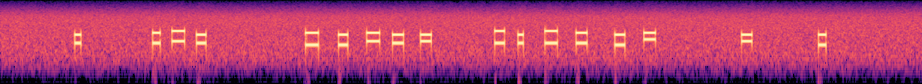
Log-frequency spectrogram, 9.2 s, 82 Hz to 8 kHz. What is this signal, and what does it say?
DTMF, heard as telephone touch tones, dialled by hand, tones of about 90 ms. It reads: 4 594 21847 646510 7 1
